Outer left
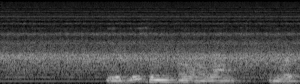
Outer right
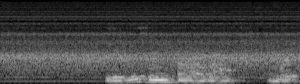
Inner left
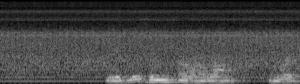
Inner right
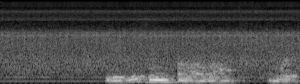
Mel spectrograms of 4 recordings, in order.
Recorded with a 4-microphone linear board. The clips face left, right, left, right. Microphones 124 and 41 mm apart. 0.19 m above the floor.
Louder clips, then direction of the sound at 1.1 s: Outer right 2 dB, inner right 1 dB; 40° right (ahead or behind).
